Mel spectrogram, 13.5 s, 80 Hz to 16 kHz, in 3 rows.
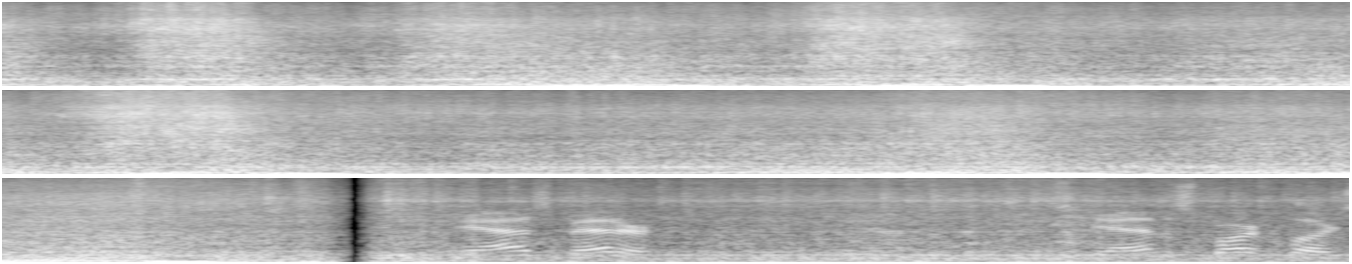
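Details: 1961 Chevy Apache, carbureted, revived after 20 years in the desert, after new plugs replaced fouled, wet ones and the carburetor was adjusted: the engine picks up cleanly on each blip and settles back to a steady, even idle with no misfire; running smooth.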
